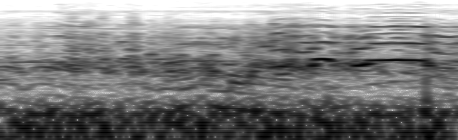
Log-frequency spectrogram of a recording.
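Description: A stag gamecock crows and clucks close by in a brief burst, a rising strained call over low background noise.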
